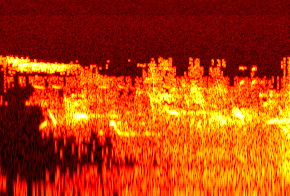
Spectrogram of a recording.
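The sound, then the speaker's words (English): Dawn chorus of birdsong with a blackbird and a robin singing: overlapping high chirps, trills and warbling phrases, faint but continuous throughout. “So you can start to hear now the chorus starting up. So I've got blackbird. I've got a robin.”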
